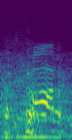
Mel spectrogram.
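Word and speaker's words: caulk: It's pronounced. Cock, the substance you use on a crack.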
